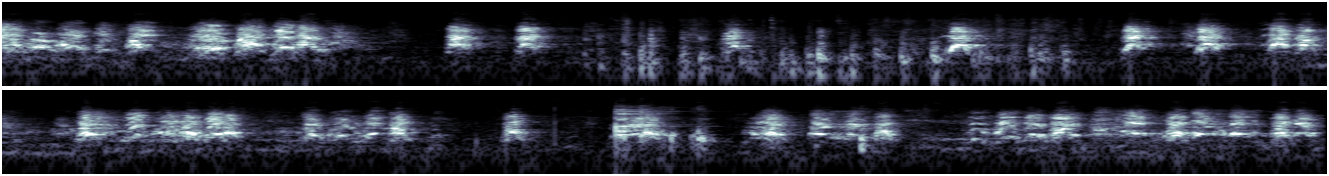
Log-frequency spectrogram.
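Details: Two excited Dobermann dogs, Rocco and Bridget, acting crazy with bursts of loud, gruff barking, rapid clusters separated by a few quieter gaps throughout.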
